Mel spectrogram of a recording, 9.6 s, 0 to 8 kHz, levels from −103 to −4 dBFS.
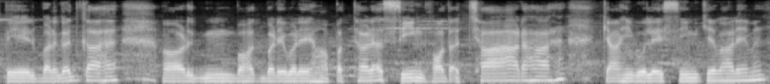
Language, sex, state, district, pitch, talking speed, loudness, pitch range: Hindi, male, Bihar, Purnia, 115 Hz, 170 wpm, -18 LUFS, 110-135 Hz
